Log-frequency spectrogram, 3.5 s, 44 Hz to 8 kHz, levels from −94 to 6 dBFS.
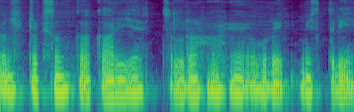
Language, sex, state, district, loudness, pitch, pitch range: Hindi, male, Chhattisgarh, Sukma, -16 LUFS, 115 Hz, 110-125 Hz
